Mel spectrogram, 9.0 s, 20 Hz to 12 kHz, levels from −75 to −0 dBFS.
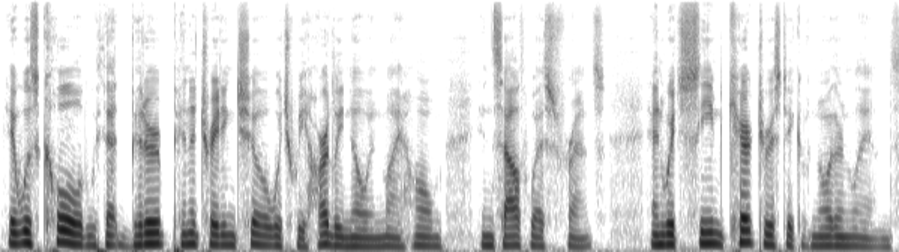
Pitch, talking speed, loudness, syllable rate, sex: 120 Hz, 165 wpm, -18 LUFS, 4.7 syllables/s, male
